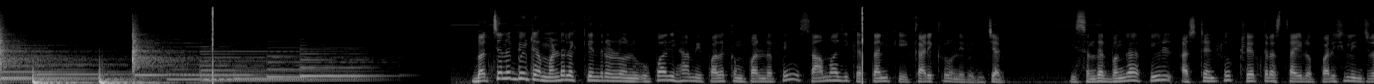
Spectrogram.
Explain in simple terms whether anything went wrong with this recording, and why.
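Two brief loud cracks, at 2.13 s and 8.62 s, are an uninitialised buffer fault. The playback system sent out a block of memory before any audio had been written into it, so leftover data was played as if it were sound. The first crack lasts about 2.9 ms, which fits a 128-sample buffer. The second lasts about 1.45 ms, which fits a 64-sample buffer.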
